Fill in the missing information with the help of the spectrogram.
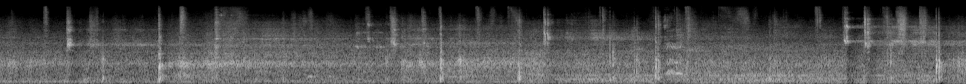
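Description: Tennis balls struck by a racquet and bouncing on an indoor hard court: a series of sharp pops, roughly one a second, over a steady background hum.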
